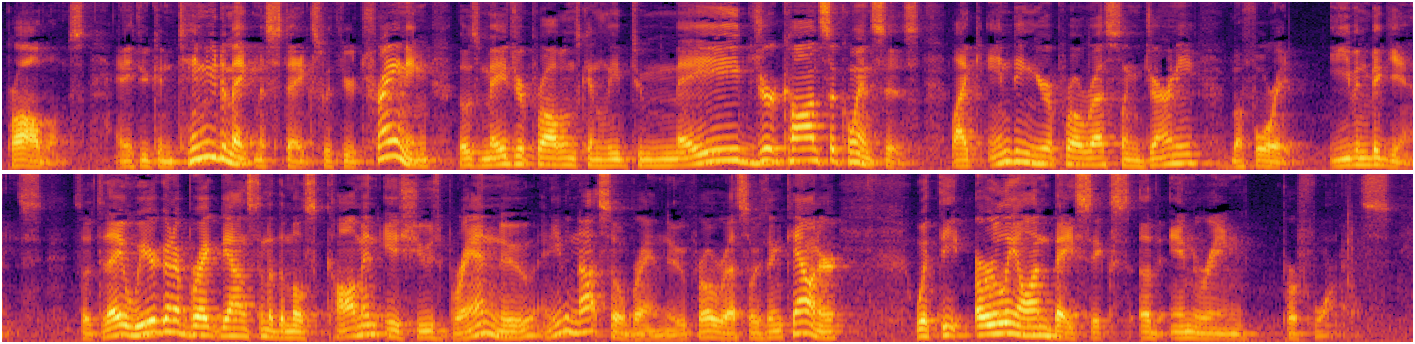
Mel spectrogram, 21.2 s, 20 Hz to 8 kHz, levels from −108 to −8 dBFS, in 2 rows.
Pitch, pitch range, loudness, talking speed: 120 Hz, 105-160 Hz, -21 LUFS, 180 wpm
